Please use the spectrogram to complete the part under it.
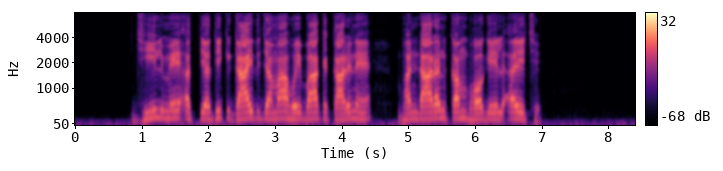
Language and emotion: Maithili, neutral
